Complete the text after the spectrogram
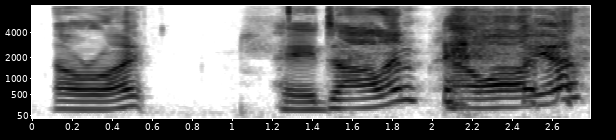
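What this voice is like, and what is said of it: Put-on Australian accent. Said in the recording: “the Australian accent is a delight. ... And you're going to be the G Flip”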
